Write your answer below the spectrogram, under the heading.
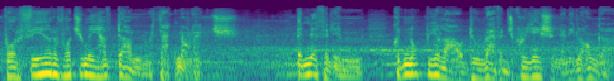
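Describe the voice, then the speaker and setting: Portentous keeper of forbidden lore: gravelly, deliberate, sweeping intonation, fantasy game drama with music underneath. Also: male voice, very animated, background noise, full character voice. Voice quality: very deep, creaky.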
